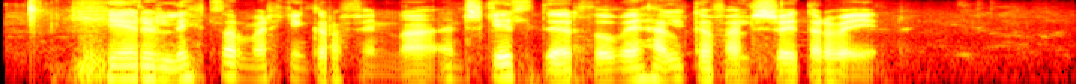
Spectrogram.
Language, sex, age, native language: Icelandic, male, 50-59, Icelandic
